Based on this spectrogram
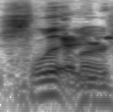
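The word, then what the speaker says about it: Schlittler: Well, Schlitler, did I say it wrong? I said I said Shitler didn't. Schlitler. Sorry. I knew I was going to screw that up this way.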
